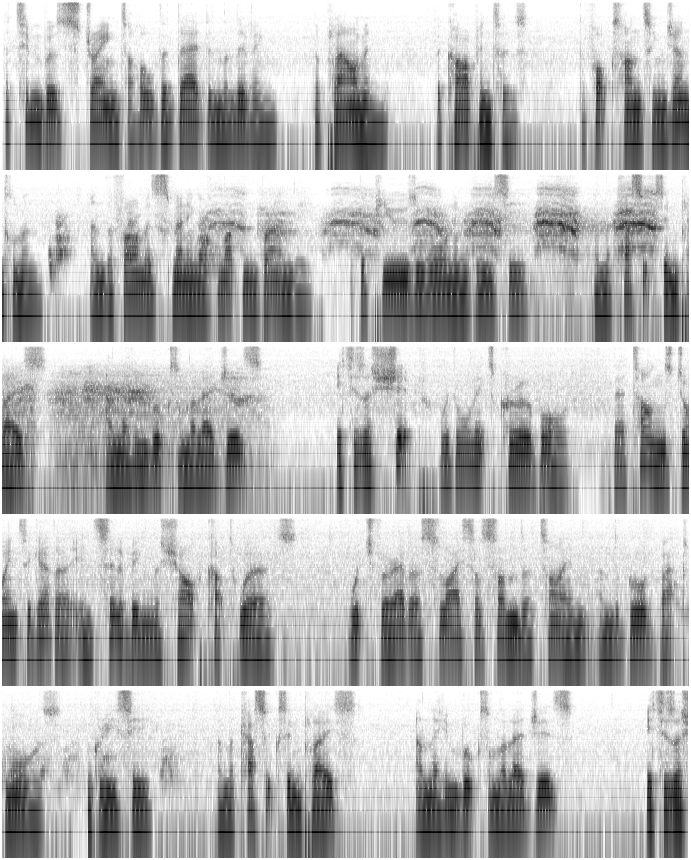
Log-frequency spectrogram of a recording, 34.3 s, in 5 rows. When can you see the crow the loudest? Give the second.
13 s.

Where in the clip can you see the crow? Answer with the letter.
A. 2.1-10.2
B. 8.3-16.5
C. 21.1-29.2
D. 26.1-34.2
B.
